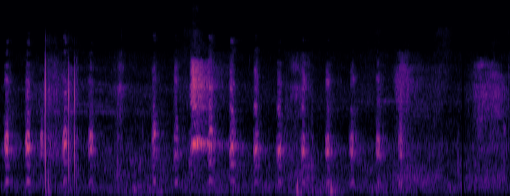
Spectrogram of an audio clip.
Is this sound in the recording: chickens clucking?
yes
